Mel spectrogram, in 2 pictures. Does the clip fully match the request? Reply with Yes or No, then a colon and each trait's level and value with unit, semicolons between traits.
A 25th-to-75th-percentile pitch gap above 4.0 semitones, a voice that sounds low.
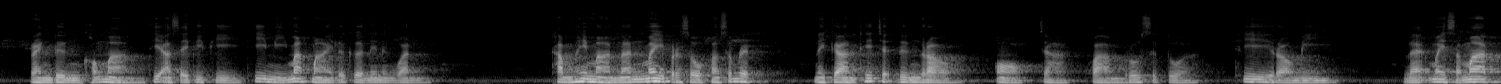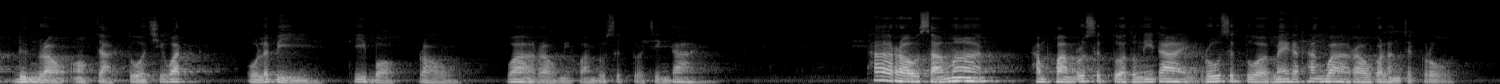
Yes: average, 4.6 semitones; low, 110 Hz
